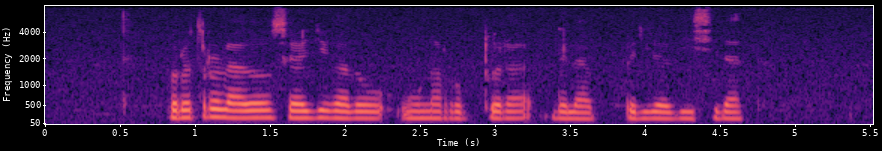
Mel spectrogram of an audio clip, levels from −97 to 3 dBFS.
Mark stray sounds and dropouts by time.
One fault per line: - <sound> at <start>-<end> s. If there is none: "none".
none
